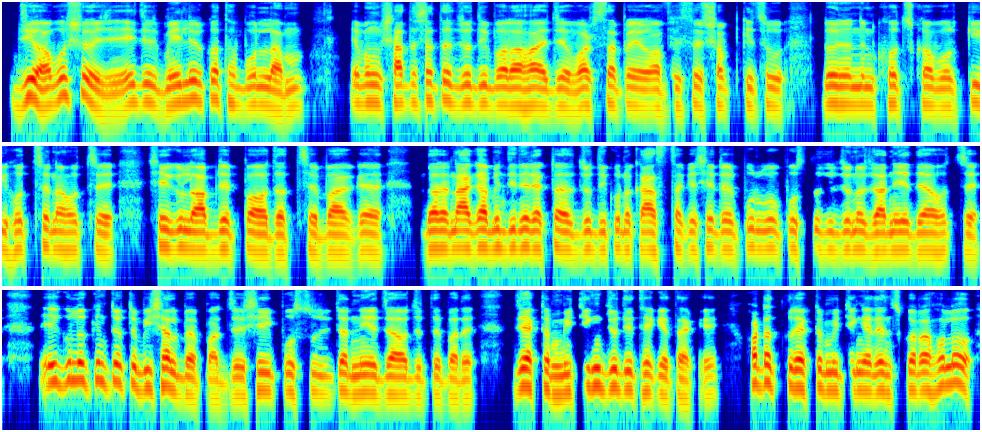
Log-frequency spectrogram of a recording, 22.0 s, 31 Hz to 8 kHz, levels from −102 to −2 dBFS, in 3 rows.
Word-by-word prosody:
জি 180 Hz, -, +1 dB, 0.2 s
অবশ্যই। 185 Hz, -3 st, +1 dB, 0.2 s
এই -, -, -1 dB
যে -, -, 0 dB, 0.2 s
মেইল 150 Hz, +3 st, +1 dB
এর 165 Hz, -, -4 dB
কথা 160 Hz, -3 st, -1 dB
বললাম 135 Hz, -6 st, +1 dB, 0.5 s
এবং 150 Hz, +1 st, -1 dB
সাথে, 150 Hz, 0 st, +2 dB
সাথে 165 Hz, +1 st, -1 dB
যদি 150 Hz, 0 st, -2 dB
বলা 135 Hz, -1 st, +5 dB
হয় 130 Hz, -2 st, +4 dB
যে 130 Hz, -, -1 dB
WhatsApp 135 Hz, +1 st, 0 dB
এ -, -, +2 dB, 0.2 s
অফিস 125 Hz, 0 st, -10 dB
এ -, -, -1 dB
সবকিছু 135 Hz, +1 st, -6 dB, 0.4 s
দৈনন্দিন 140 Hz, -1 st, 0 dB
খোঁজ 145 Hz, -4 st, -2 dB
খবর 130 Hz, -2 st, 0 dB
কি 155 Hz, -, -3 dB
হচ্ছে, 135 Hz, +3 st, -5 dB
না 135 Hz, -, +1 dB
হচ্ছে 130 Hz, 0 st, -6 dB, 0.4 s
সেগুলো 150 Hz, -2 st, 0 dB
আপডেট 130 Hz, +2 st, 0 dB
পাওয়া 125 Hz, -3 st, +5 dB
যাচ্ছে 120 Hz, -, -2 dB
বা 120 Hz, -, +5 dB, 0.2 s
গা 130 Hz, -, +1 dB, 0.4 s
ধরেন 140 Hz, 0 st, +4 dB
আগামী 145 Hz, +1 st, +3 dB
দিনের 150 Hz, 0 st, +1 dB
একটা 135 Hz, +3 st, 0 dB, 0.2 s
যদি 135 Hz, -1 st, -4 dB
কোন 145 Hz, -, -3 dB
কাজ 130 Hz, -2 st, +4 dB
থাকে 135 Hz, 0 st, -3 dB
সেটার 135 Hz, -3 st, -3 dB
পূর্ব 150 Hz, -2 st, -4 dB, 0.2 s
প্রস্তুতির 135 Hz, -1 st, -7 dB
জন্য 135 Hz, 0 st, 0 dB
জানিয়ে 130 Hz, +1 st, +2 dB
দেয়া 125 Hz, -1 st, +3 dB
হচ্ছে। 125 Hz, -1 st, -7 dB, 0.4 s
এগুলো 225 Hz, +2 st, +3 dB
কিন্তু 220 Hz, -3 st, -1 dB
একটা 195 Hz, -, 0 dB
বিশাল 170 Hz, -1 st, +4 dB
ব্যাপার 115 Hz, -3 st, 0 dB
যে 125 Hz, -, 0 dB
সেই 155 Hz, -1 st, 0 dB
প্রস্তুতিটা 140 Hz, 0 st, -2 dB
নিয়ে 140 Hz, 0 st, +2 dB
যাওয়া 125 Hz, -2 st, +5 dB
যেতে 125 Hz, +1 st, -5 dB
পারে। 115 Hz, -1 st, 0 dB, 0.3 s
যে 175 Hz, -, +3 dB
একটা 165 Hz, 0 st, +1 dB
মিটিং 175 Hz, +5 st, -3 dB
যদি 160 Hz, -2 st, +3 dB
থেকে 135 Hz, -3 st, 0 dB
থাকে, 120 Hz, -, -3 dB, 0.3 s
হঠাৎ 200 Hz, 0 st, +5 dB
করে 175 Hz, -, +3 dB
একটা 170 Hz, -, -2 dB
মিটিং 155 Hz, +1 st, -3 dB
এরেঞ্জ 145 Hz, -1 st, +1 dB
করা 155 Hz, -1 st, +4 dB
হলো 190 Hz, +3 st, +4 dB
140 Hz, 200 wpm, -23 LUFS, 130-155 Hz, 0.5 s, বলা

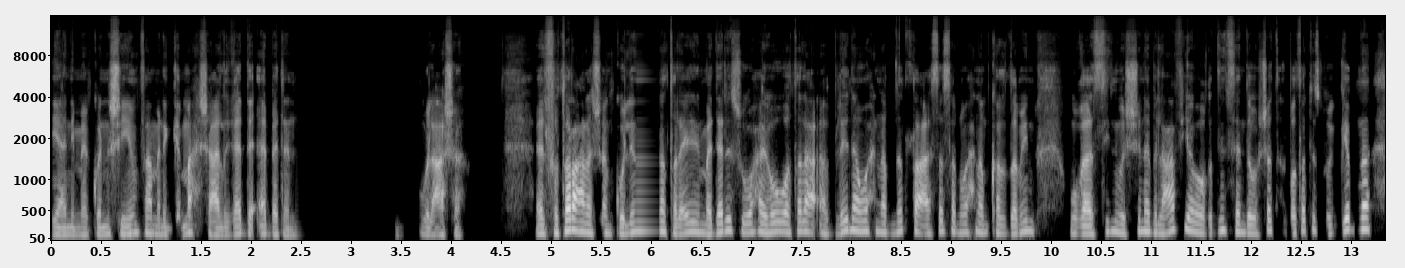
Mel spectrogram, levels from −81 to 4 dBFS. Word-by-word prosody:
يعني 110 Hz, -1 st, -2 dB
ما 110 Hz, 0 st, -5 dB
كناش 115 Hz, +3 st, +1 dB
ينفع 130 Hz, +2 st, -1 dB
ما 125 Hz, -2 st, -4 dB
نتجمّعش 115 Hz, +3 st, -2 dB
على 110 Hz, 0 st, +2 dB
الغدا 120 Hz, +3 st, -1 dB
أبدًا 100 Hz, -5 st, -5 dB, 1.2 s
والعشا، -, -, 0 dB, 0.8 s
الفطار 135 Hz, +7 st, +6 dB
علشان 145 Hz, -5 st, +3 dB
كلّنا 160 Hz, +6 st, -2 dB
طالعين 130 Hz, +6 st, +1 dB
المدارس 150 Hz, +5 st, 0 dB
وح 150 Hz, +2 st, -1 dB
وهو 155 Hz, +1 st, +2 dB
طلع 160 Hz, +1 st, +2 dB
قبلنا 135 Hz, +8 st, 0 dB
وإحنا 165 Hz, -3 st, 0 dB
بنطلع 145 Hz, -1 st, +1 dB
أساسًا 160 Hz, +5 st, -2 dB
وإحنا 145 Hz, 0 st, -2 dB
مكلضمين 140 Hz, +3 st, -2 dB, 0.4 s
وغاسلين 125 Hz, +5 st, +1 dB
وِشّينا 160 Hz, +4 st, 0 dB
بالعافية 170 Hz, -, 0 dB
وواخدين 145 Hz, +3 st, -2 dB
ساندويتشات 150 Hz, +1 st, -2 dB
البطاطس 170 Hz, +6 st, -5 dB
والجبنة، 180 Hz, +8 st, +2 dB
140 Hz, 140 wpm, -22 LUFS, 125-160 Hz, 1.2 s, الفطار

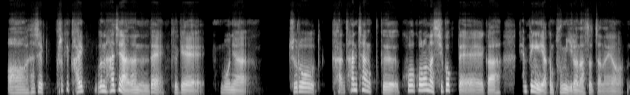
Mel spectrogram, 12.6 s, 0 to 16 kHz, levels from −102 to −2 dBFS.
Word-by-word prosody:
어. 115 Hz, +1 st, -2 dB
사실 145 Hz, +3 st, -2 dB, 0.3 s
그렇게 -, -, -4 dB
가입은 175 Hz, +1 st, 0 dB
하지 210 Hz, +3 st, +4 dB
않았는데 100 Hz, -2 st, +3 dB
그게 110 Hz, -3 st, 0 dB, 0.4 s
뭐냐 115 Hz, -4 st, -1 dB, 0.9 s
주로 160 Hz, -2 st, +1 dB, 0.3 s
가 -, -, -3 dB
한창 215 Hz, -4 st, +2 dB, 0.2 s
그 110 Hz, -2 st, 0 dB
코 200 Hz, 0 st, -1 dB
코로나 210 Hz, -1 st, +4 dB
시국 215 Hz, +4 st, 0 dB
때가 -, -, 0 dB, 0.4 s
캠핑이 175 Hz, -, +3 dB
약간 110 Hz, -, +1 dB
붐이 130 Hz, -2 st, -3 dB
일어났었잖아요. 95 Hz, -4 st, -3 dB
130 Hz, 225 characters per minute, -26 LUFS, -, 0.9 s, 하지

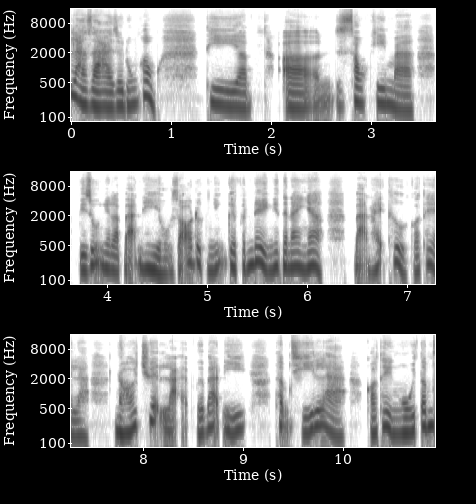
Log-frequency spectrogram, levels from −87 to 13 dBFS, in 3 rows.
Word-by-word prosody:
là 255 Hz, -10 st, +5 dB
dài 165 Hz, -2 st, +4 dB
rồi, 170 Hz, +1 st, +1 dB
đúng 175 Hz, +2 st, -2 dB
không? 255 Hz, -1 st, +1 dB, 0.5 s
Thì, 175 Hz, -5 st, +1 dB
ờ, 155 Hz, -, +2 dB, 0.3 s
ờ, 155 Hz, -1 st, +2 dB, 0.2 s
sau 185 Hz, +3 st, +1 dB
khi 190 Hz, -2 st, 0 dB
mà 145 Hz, -6 st, +1 dB, 0.3 s
ví 160 Hz, -, +2 dB
dụ 205 Hz, +5 st, +2 dB
như 180 Hz, -4 st, +1 dB
là 155 Hz, -, +1 dB
bạn 200 Hz, -, 0 dB
hiểu 150 Hz, -5 st, +2 dB
rõ 185 Hz, -, 0 dB
được 220 Hz, -2 st, -1 dB
những 175 Hz, +8 st, -3 dB
cái 185 Hz, -4 st, 0 dB
vấn 190 Hz, +2 st, +2 dB
đề 220 Hz, -3 st, +5 dB
như 175 Hz, +3 st, +1 dB
thế 185 Hz, -, +3 dB
này 185 Hz, 0 st, +3 dB
nha, 185 Hz, +1 st, +3 dB, 0.3 s
bạn -, -, -2 dB
hãy 170 Hz, -, -3 dB
thử 225 Hz, -, +1 dB
có 150 Hz, -, -5 dB
thể 200 Hz, -6 st, -1 dB
là 140 Hz, -2 st, -2 dB, 0.3 s
nói 165 Hz, +3 st, +4 dB
chuyện 280 Hz, +2 st, +1 dB
lại -, -, -1 dB
với 160 Hz, -, 0 dB
bạn 205 Hz, -, 0 dB
ấy, 180 Hz, +3 st, 0 dB, 0.3 s
thậm 220 Hz, -, -1 dB
chí 185 Hz, -3 st, +1 dB
là 185 Hz, -11 st, +1 dB, 0.2 s
có 160 Hz, -, -1 dB
thể 210 Hz, +3 st, +2 dB
ngồi 160 Hz, +2 st, +3 dB
tâm 220 Hz, +1 st, +4 dB
175 Hz, 255 wpm, -23 LUFS, 160-200 Hz, 0.5 s, là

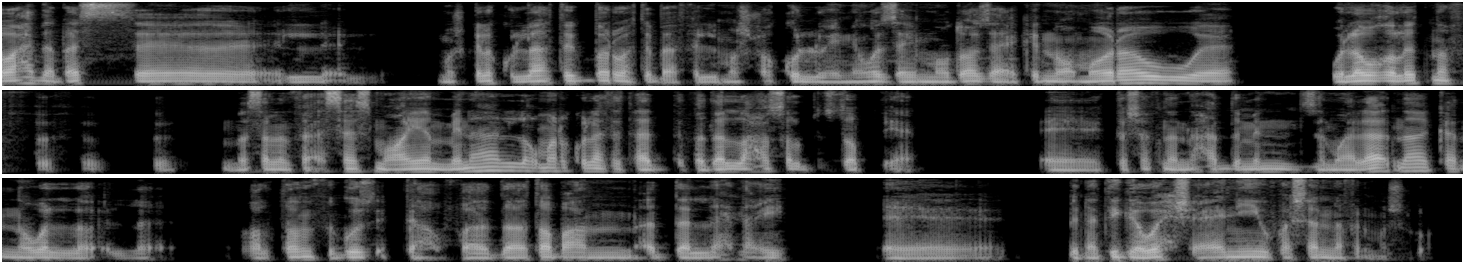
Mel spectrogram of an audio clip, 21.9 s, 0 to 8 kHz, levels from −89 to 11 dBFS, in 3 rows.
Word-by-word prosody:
واحدة 100 Hz, -1 st, +4 dB
بس 85 Hz, -, +3 dB
ال 90 Hz, -4 st, -1 dB, 0.4 s
المشكلة -, -, -2 dB
كلها 90 Hz, +2 st, +2 dB
هتكبر 95 Hz, +2 st, +1 dB
وهتبقى 90 Hz, -, -1 dB
في -, -, -11 dB
المشروع 80 Hz, 0 st, -6 dB
كله 80 Hz, -3 st, 0 dB
يعني، 75 Hz, 0 st, -4 dB
هو 85 Hz, -, 0 dB
زي 80 Hz, -, 0 dB
الموضوع 80 Hz, +3 st, +1 dB
زي 85 Hz, -2 st, 0 dB
أكنّة 85 Hz, -1 st, -1 dB
عمارة 95 Hz, +6 st, +4 dB
و 100 Hz, -5 st, +3 dB, 0.5 s
ولو 95 Hz, +3 st, +7 dB
غلطنا 100 Hz, +2 st, +3 dB
ف -, -, -15 dB, 0.2 s
ف -, -, -7 dB, 0.5 s
ف -, -, -10 dB, 0.3 s
مثلًا 85 Hz, -2 st, 0 dB
في -, -, -4 dB
أساس 100 Hz, -1 st, +4 dB
معيّن 95 Hz, +3 st, +3 dB
منها، 105 Hz, +9 st, +2 dB
العمارة 120 Hz, -3 st, -1 dB
كلها 105 Hz, -1 st, 0 dB
هتتهد. 85 Hz, -4 st, -1 dB
فده 90 Hz, -, +2 dB
اللي 95 Hz, +1 st, +2 dB
حصل 100 Hz, 0 st, -1 dB
بالضبط -, -, -5 dB
يعني، -, -, -11 dB, 0.6 s
آآ، 75 Hz, -1 st, -3 dB
اكتشفنا 75 Hz, -, -4 dB
إن 85 Hz, -, -3 dB
حد 95 Hz, +2 st, -4 dB
من 90 Hz, 0 st, -2 dB
زُملائنا 95 Hz, +10 st, +1 dB
كان 95 Hz, -6 st, -4 dB
هو 85 Hz, +1 st, +2 dB
اللي 80 Hz, -2 st, -1 dB
اللي 75 Hz, 0 st, -12 dB, 0.5 s
غلطان 90 Hz, +5 st, 0 dB
في -, -, -9 dB
الجزء 90 Hz, -1 st, 0 dB
بتاعه، -, -, -7 dB
فده 80 Hz, +2 st, 0 dB
طبعًا 85 Hz, -2 st, 0 dB
أدّى 85 Hz, -, 0 dB
اللي 80 Hz, +2 st, -1 dB
إحنا 85 Hz, 0 st, -9 dB
إيه، 85 Hz, -1 st, -4 dB, 0.5 s
آآ 75 Hz, +1 st, -4 dB, 0.3 s
بنتيجة -, -, +1 dB
وحشة -, -, +5 dB
يعني 95 Hz, +2 st, +2 dB
وفشلنا 90 Hz, -2 st, +1 dB
في -, -, -16 dB
المشروع. -, -, -16 dB
90 Hz, 175 wpm, -24 LUFS, 80-95 Hz, 0.6 s, ولو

